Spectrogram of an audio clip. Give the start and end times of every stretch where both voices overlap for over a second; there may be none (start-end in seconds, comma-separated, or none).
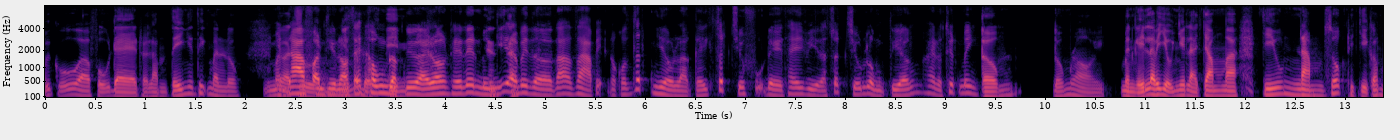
2.3-3.6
